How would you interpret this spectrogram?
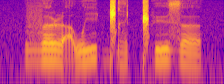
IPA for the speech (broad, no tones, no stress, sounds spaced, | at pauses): v œ ɭ a̰ w i ɡ͡ǁ ɛ ǁʰ y z œ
